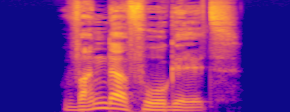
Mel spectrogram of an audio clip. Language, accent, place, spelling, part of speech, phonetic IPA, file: German, Germany, Berlin, Wandervogels, noun, [ˈvandɐˌfoːɡl̩s], De-Wandervogels.ogg
- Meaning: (noun) genitive singular of Wandervogel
